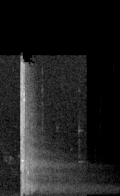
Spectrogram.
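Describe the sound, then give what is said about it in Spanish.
A single sharp gunshot, fired at a creature's heart, cracks out once and then fades in a ringing decay that trails off over about a second. “El investigador se quedó petrificado, pero acertó a disparar al sujeto directamente en el corazón.”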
